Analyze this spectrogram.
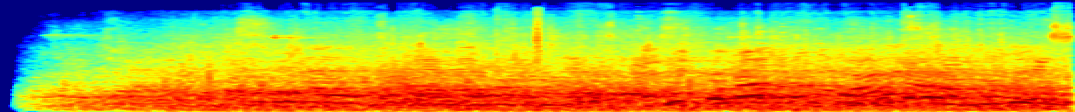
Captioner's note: background chatter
